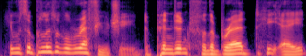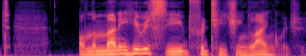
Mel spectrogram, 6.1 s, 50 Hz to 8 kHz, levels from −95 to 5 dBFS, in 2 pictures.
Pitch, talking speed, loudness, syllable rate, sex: 135 Hz, 185 wpm, -18 LUFS, 6.2 syllables/s, male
